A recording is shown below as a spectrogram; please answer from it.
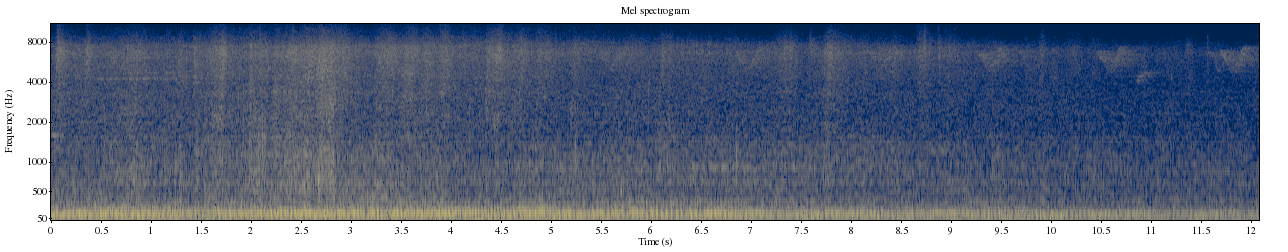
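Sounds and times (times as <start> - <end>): constant hiss: 0.0 - 12.0
low engine hum: 0.0 - 12.0.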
